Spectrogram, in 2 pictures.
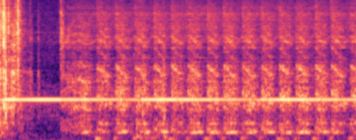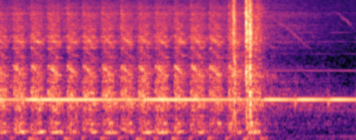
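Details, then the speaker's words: Car at a salvage auction, catalytic converters cut off, on a booster pack: even starter chugging about five turns a second for some five seconds, fuel pump heard running constantly; crank, no start. "it almost sounds like it wants to [Music] no"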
